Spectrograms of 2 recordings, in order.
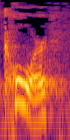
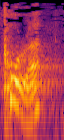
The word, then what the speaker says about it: Korah: Now, it's spelt C-O-R-E here in English. And so, based on the general rules of English that are never consistent, we probably read it as Kor. But in Greek and in Hebrew, it's pronounced Korah.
